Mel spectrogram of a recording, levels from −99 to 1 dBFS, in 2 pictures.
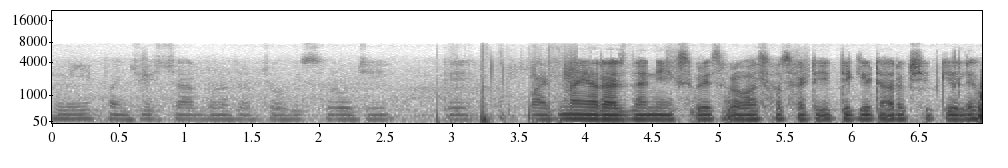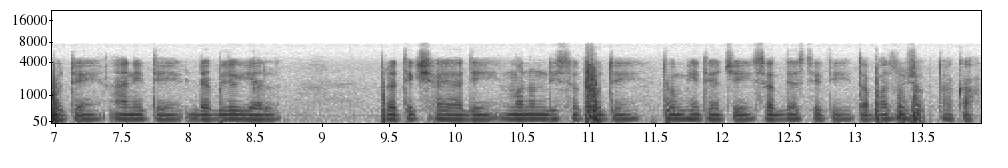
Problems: constant background noise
